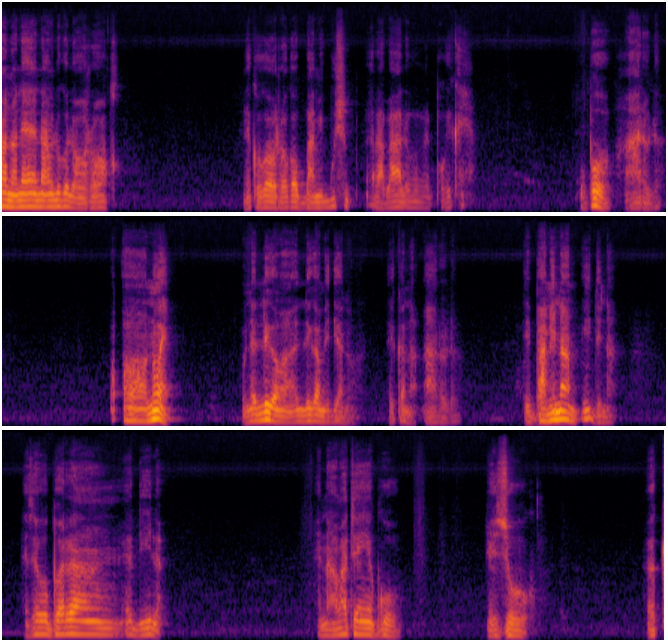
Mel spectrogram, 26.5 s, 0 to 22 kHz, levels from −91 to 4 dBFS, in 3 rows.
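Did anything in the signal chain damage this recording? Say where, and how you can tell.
No, nothing along the chain from capture to playback has damaged this speech recording. No stage leaves a mark that can be heard anywhere in the clip.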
